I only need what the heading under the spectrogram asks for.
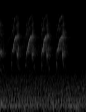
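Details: Calling brown-eared bulbul, a big individual approaching pigeon size: four quick, piercing, upslurred chirps in an even series, each roughly a quarter second apart, with a low steady hum underneath.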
